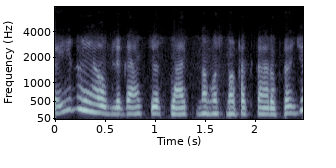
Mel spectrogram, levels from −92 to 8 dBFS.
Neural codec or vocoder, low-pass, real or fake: codec, 24 kHz, 6 kbps, HILCodec; 7.2 kHz; fake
